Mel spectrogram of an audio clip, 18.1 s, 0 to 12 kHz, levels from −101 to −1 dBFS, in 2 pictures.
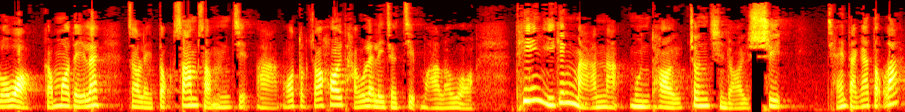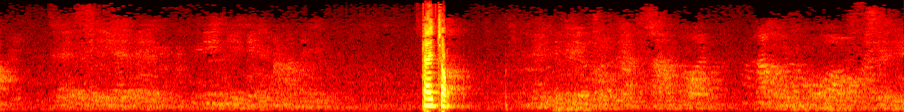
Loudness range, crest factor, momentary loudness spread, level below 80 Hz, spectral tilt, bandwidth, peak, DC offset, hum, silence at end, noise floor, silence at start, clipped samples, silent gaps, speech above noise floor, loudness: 6 LU; 20 dB; 22 LU; -58 dBFS; -4 dB/octave; 11.5 kHz; 0 dBFS; under 0.1%; none; 0.5 s; -54 dBFS; 0 s; under 0.1%; none; 38 dB; -17 LUFS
